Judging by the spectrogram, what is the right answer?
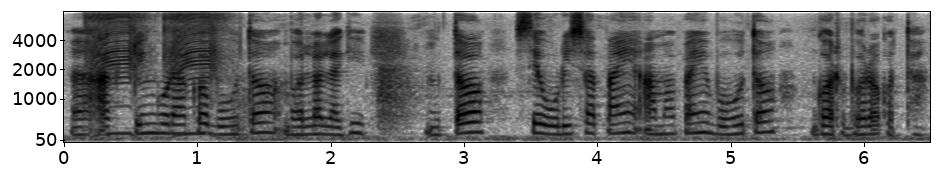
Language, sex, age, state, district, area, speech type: Odia, female, 30-45, Odisha, Puri, urban, spontaneous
